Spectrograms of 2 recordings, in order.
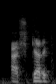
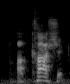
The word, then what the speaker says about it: Akashic: was a series of conflicts between the uh Ashketic brotherhood and the Ethanos so uh I never say their name. Uh, Akashic, Akashic Brotherhood.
